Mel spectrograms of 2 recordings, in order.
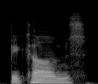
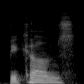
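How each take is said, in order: No difference in how they are said.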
